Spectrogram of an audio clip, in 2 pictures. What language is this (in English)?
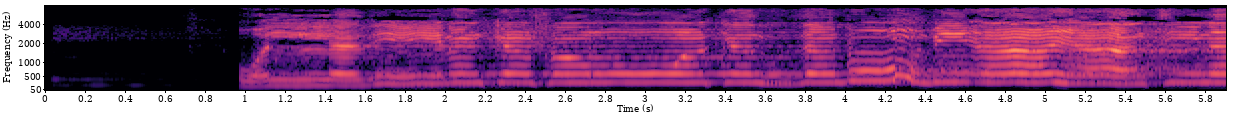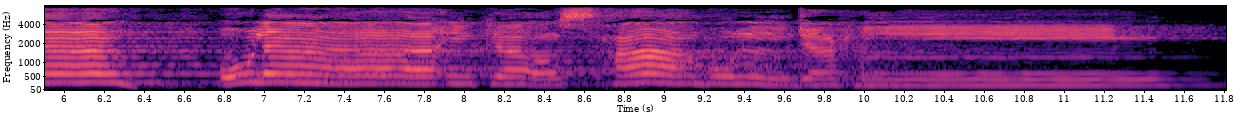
Arabic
